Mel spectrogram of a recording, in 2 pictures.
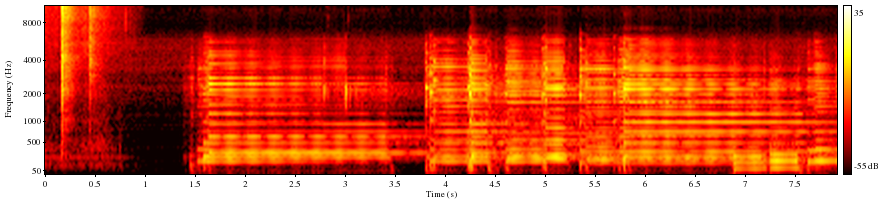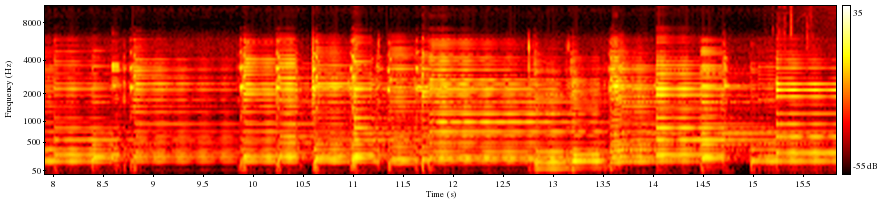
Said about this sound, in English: as you can hear, the volume is modulating up and down. And that's all a tremolo does.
